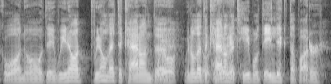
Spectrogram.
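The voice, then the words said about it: Put-on Fargo, North Dakota accent. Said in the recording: “that Fargo, North Dakota, kind of like”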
